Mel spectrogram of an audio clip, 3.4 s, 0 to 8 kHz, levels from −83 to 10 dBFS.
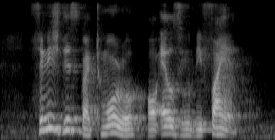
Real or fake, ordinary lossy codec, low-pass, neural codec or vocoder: fake; none; 7.2 kHz; codec, 16 kHz, 2 kbps, X-Codec, HuBERT features, trained on balanced general audio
